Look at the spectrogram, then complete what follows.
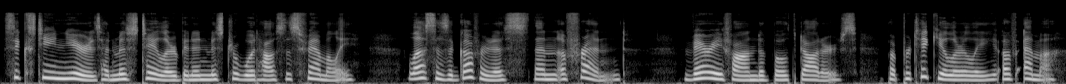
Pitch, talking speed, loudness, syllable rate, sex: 230 Hz, 145 wpm, -17 LUFS, 4.5 syllables/s, female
